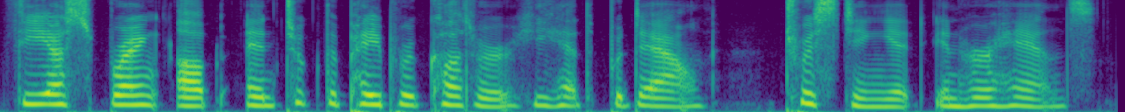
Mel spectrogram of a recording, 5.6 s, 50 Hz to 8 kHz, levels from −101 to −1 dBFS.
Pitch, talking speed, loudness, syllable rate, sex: 230 Hz, 180 wpm, -18 LUFS, 4.2 syllables/s, female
